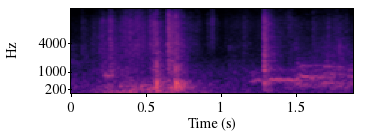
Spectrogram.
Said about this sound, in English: Oh, she's immediately trying to dominate the other chicken. Oh, uh-ohs.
